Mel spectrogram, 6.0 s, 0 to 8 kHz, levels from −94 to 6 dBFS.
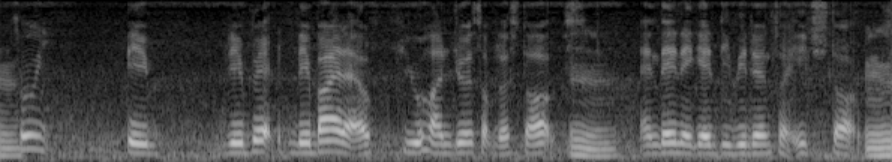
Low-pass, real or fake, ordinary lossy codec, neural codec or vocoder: none; fake; none; codec, 16 kHz, 8 kbps, FunCodec, trained on Chinese and English, 25 frames a second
